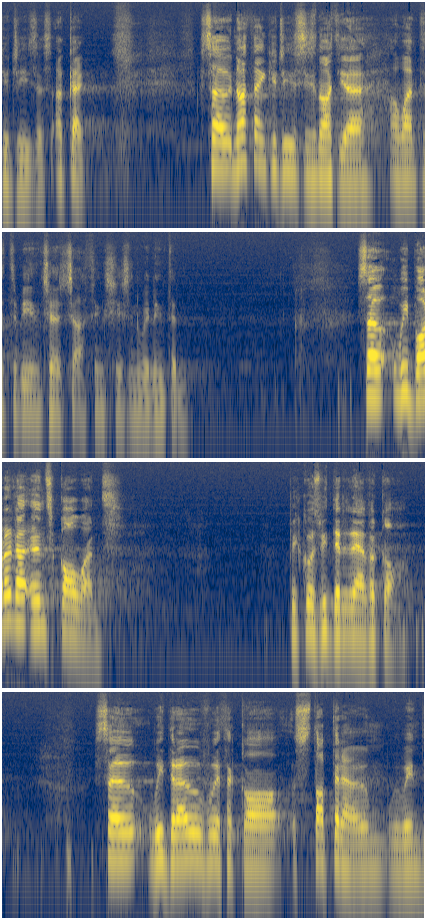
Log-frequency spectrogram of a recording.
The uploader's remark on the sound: at Joshua Generation Church Sunningdale 11AM congregation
